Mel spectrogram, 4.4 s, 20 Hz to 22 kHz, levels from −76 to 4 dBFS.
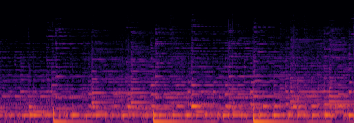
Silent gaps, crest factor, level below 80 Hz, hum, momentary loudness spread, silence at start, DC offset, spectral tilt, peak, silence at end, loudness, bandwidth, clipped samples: none; 16 dB; -36 dBFS; none; 4 LU; 0 s; under 0.1%; -6.5 dB/octave; -14 dBFS; 0 s; -30 LUFS; 14.5 kHz; under 0.1%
